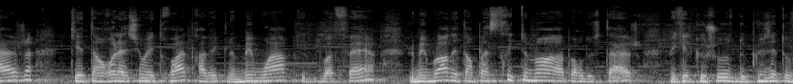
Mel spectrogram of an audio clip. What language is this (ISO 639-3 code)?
fra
